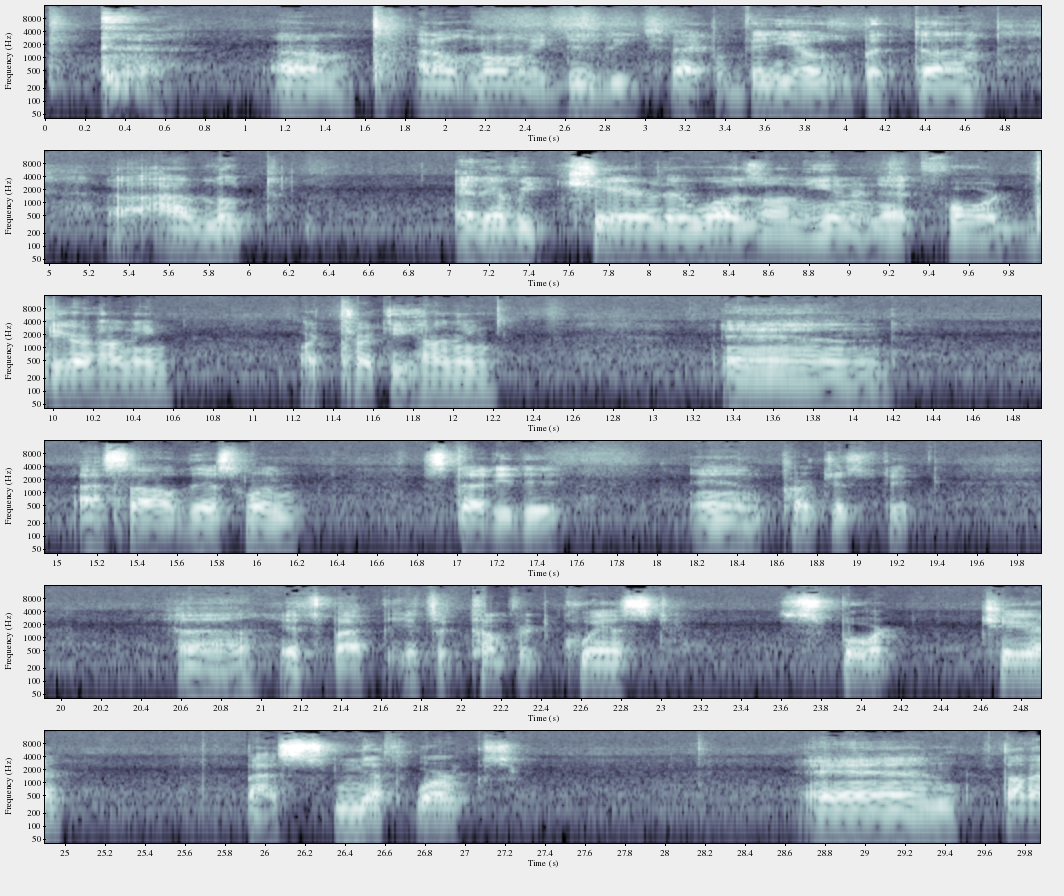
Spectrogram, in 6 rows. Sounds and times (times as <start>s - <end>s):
Speech: 1.1s - 6.3s, 7.0s - 12.3s, 13.3s - 14.3s, 15.0s - 19.4s, 20.5s - 25.1s, 25.9s - 27.4s, 28.6s - 29.8s.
